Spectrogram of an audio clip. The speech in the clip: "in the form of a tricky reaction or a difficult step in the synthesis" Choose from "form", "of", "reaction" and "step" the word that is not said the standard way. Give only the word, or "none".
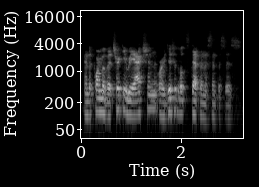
none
